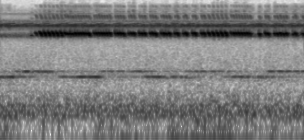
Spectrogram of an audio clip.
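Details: Sleep-oriented autumn insect chorus. It starts faint, then swells into bright, high pulsed chirps pulsing several times a second. Gentle low steady tones come and go beneath the chorus.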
